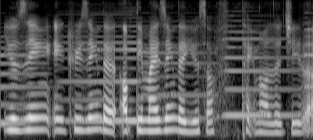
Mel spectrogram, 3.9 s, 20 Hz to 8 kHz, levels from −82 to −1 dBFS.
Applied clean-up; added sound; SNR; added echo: none; Bowed string instrument; 12 dB; none.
